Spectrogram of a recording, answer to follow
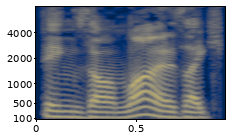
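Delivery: ordinary delivery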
